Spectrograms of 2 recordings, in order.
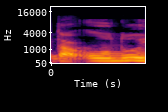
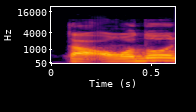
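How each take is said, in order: First: The word ends in an 'oo' sound. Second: The word ends in an 'o' sound. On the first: The speaker calls it right. "ताउदू ही कहेंगे इसको" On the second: The speaker calls it wrong. "ताउदो नहीं कहेंगे"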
